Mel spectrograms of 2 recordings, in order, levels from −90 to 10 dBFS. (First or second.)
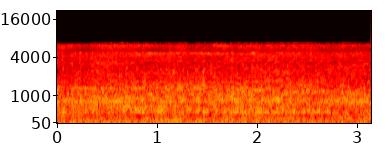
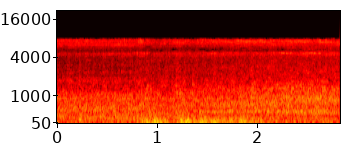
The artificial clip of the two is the first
